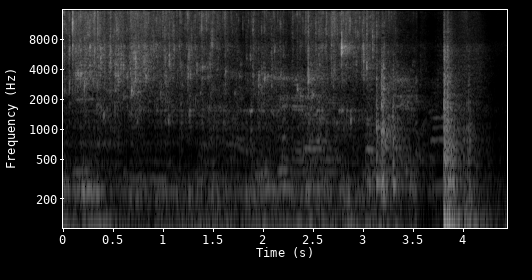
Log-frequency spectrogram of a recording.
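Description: Liquid poured out of an upturned film developing tank, splashing into a stainless steel sink for about three and a half seconds. Just before the end comes a single sharp knock as the tank is set down on the steel drainboard.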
